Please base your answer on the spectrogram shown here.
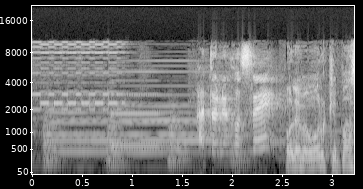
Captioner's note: Suena el teléfono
